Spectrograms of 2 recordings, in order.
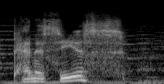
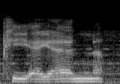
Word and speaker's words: panacea: the scroll or the ability to Grant uh panaceus depending on the type of dragon I'm not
